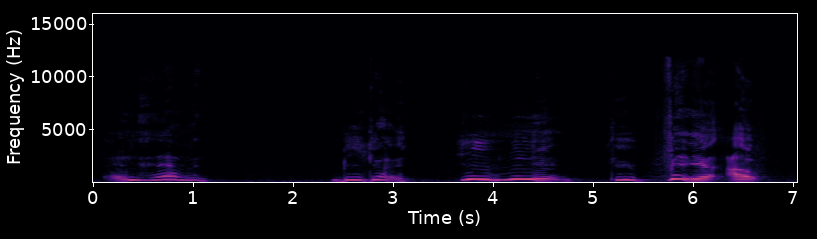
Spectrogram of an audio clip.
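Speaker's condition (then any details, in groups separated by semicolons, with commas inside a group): Cerebral palsy; speech a little unclear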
